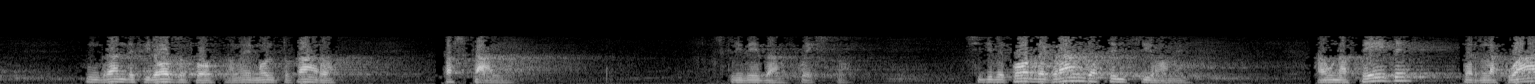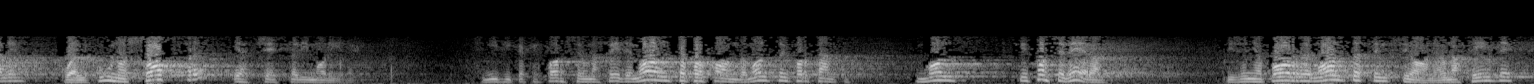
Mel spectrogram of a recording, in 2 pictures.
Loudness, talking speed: -20 LUFS, 95 wpm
